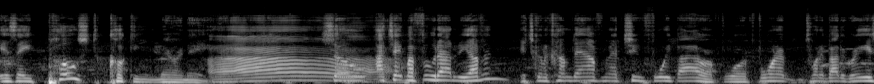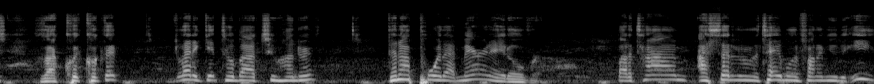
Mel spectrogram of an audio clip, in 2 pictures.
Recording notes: at the NECANN cannabis conference in Boston, MA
